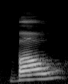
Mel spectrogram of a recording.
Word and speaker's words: bow: maria placed a red bow on the birthday gift here the meaning of this bow is a decorative ribbon and it rhymes with the word so bao how bo so number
